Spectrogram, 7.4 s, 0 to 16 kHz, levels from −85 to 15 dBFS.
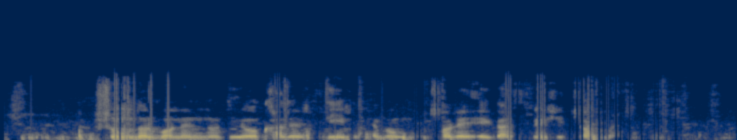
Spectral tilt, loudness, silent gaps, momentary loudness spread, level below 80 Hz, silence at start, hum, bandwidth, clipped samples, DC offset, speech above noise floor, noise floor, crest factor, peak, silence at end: -6.5 dB/octave; -19 LUFS; none; 12 LU; -54 dBFS; 0.2 s; none; 7.4 kHz; under 0.1%; under 0.1%; 34 dB; -52 dBFS; 18 dB; -2 dBFS; 1.25 s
